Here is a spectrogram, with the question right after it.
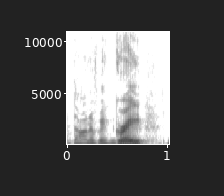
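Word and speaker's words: Donivan Gray: Mine is Donovan Gray, D-O-N-I-V-A.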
